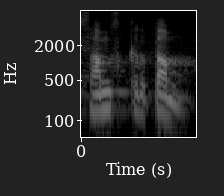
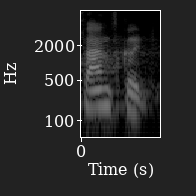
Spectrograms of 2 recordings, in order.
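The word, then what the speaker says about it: संस्कृतम्: of all all languages that is samsam not Sanskrit samsam when somebody say Sanskrit because the westerners could not pronounce samam they said Sanskrit so you don't have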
